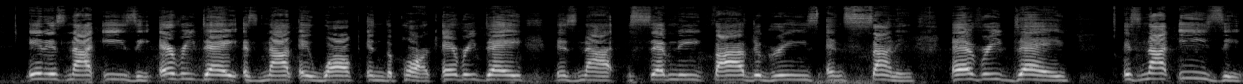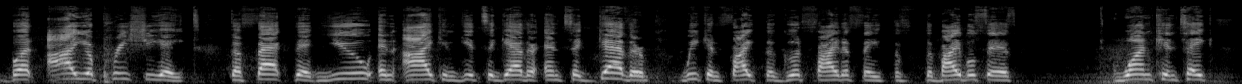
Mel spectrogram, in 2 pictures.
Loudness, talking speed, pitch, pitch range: -21 LUFS, 135 wpm, 215 Hz, 195-230 Hz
